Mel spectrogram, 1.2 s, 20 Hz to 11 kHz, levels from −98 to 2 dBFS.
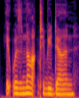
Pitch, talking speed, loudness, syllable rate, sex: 175 Hz, 300 wpm, -19 LUFS, 5.7 syllables/s, female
